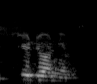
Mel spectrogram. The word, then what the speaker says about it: pseudonym: examples is synonyms and pseudonyms they're the P is silent pseudonym the second one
